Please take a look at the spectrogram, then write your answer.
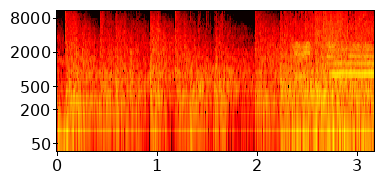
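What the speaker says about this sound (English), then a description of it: "MG42 opening up on the captain." MG42 machine gun fire in the video game Company of Heroes 2 comes as rapid, fairly faint bursts within a busy battle mix of distant explosions and other shots.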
